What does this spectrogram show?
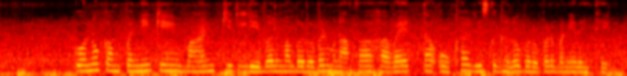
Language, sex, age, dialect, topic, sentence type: Chhattisgarhi, female, 18-24, Western/Budati/Khatahi, banking, statement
